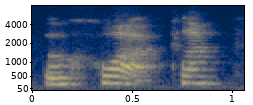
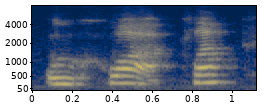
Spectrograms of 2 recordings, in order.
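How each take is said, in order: Both takes have the same delivery.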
